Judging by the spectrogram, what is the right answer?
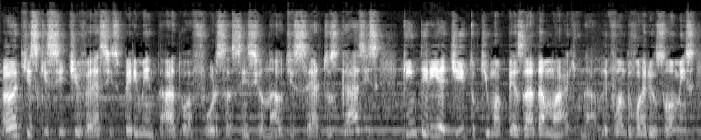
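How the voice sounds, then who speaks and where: A man's voice: a little high, pushed and bright. A man reads a formal text as dramatic narration, in an emphatic, rhetorical, oratorical manner. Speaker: narrator reading a book aloud. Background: music.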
